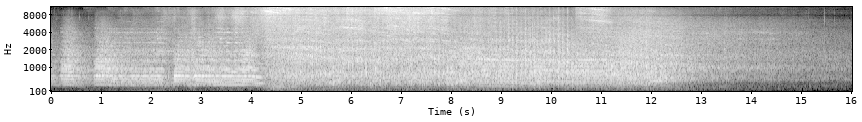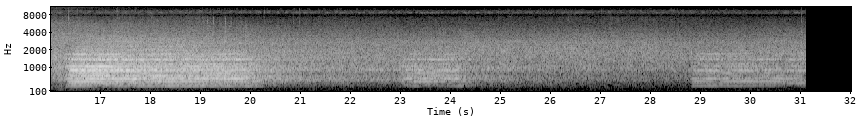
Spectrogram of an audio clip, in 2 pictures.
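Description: Amtrak passenger locomotive's multi-chime air horn sounding loud blasts as the train approaches, then the train passing close by with loud rolling wheel and rail noise that fades away. The horn sounds three more times, fainter and farther off.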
